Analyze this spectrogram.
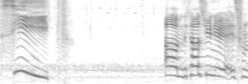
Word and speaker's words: Seath: you're pronouncing stuff, but it's really not pronounced like Seth, like the normal man name. It's like Seath, with the E sound. Seath!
